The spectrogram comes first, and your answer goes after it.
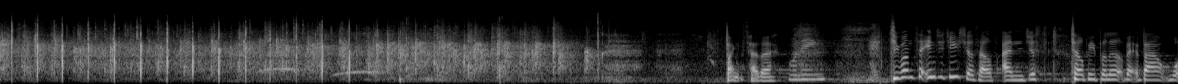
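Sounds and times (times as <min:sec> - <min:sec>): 
audience applause: 0:00.0 - 0:06.2
speech: 0:07.3 - 0:11.7.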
